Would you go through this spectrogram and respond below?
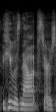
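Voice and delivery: usual speaking voice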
